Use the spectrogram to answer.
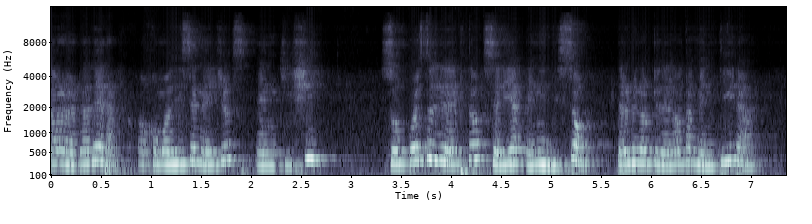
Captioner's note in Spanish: habla en mazateco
